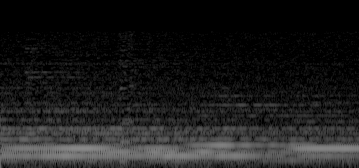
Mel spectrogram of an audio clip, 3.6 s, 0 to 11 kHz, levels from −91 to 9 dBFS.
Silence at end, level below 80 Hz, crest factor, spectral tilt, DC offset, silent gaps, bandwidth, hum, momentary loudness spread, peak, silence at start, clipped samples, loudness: 0 s; -74 dBFS; 10 dB; -9 dB/octave; under 0.1%; none; 6.4 kHz; none; 7 LU; -32 dBFS; 0 s; under 0.1%; -45 LUFS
